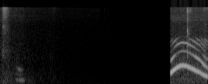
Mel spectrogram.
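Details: Baby monkey Nomi throwing a tantrum, not wanting to be hugged, under overcast skies before rain. After near silence comes one loud, brief arched cry, rising then falling, with strong harmonic overtones.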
